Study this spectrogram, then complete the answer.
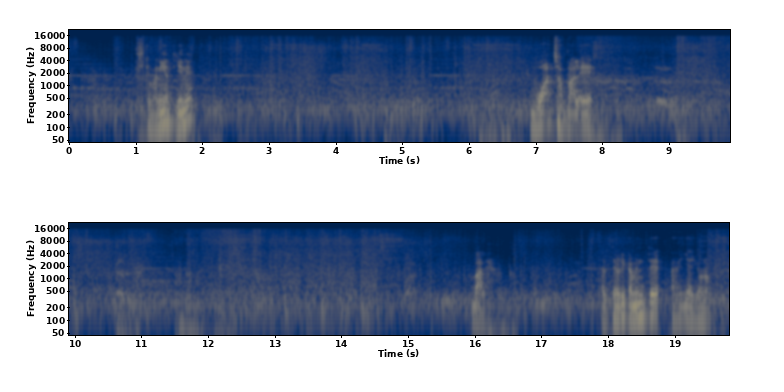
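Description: Gunshots and blasts go off in a fight, with loud bursts now and then.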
